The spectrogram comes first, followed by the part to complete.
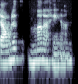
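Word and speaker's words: Damhnait Monaghan: Girl in little cold It Is by author downith Monahan her name is spelled d-a-m-h-n-a-i-t Monahan m-o-n-a-g-h-a-n and this one is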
